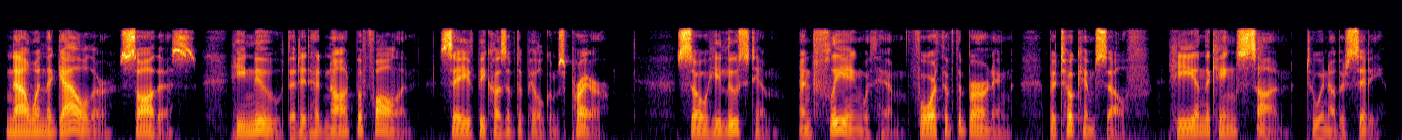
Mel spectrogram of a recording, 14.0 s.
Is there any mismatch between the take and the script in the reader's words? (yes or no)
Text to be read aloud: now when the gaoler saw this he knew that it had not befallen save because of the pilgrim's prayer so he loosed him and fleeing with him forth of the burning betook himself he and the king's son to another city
no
